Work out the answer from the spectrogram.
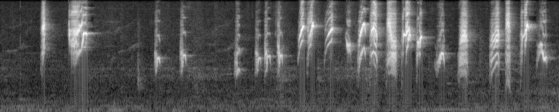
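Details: Long-tailed shrike (cendet pentet) singing: a few isolated sharp notes at first, building into a steady stream of rapid, scratchy, high notes with whistled touches.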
